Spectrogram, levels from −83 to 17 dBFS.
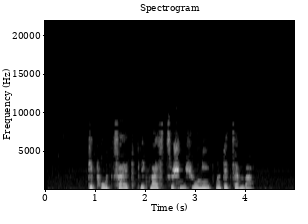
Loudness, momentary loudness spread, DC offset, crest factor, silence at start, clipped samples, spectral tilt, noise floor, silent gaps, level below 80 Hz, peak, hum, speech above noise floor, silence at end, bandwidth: -17 LUFS; 14 LU; under 0.1%; 18 dB; 0.85 s; under 0.1%; -7 dB/octave; -73 dBFS; none; -62 dBFS; 0 dBFS; none; 56 dB; 0.85 s; 9 kHz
